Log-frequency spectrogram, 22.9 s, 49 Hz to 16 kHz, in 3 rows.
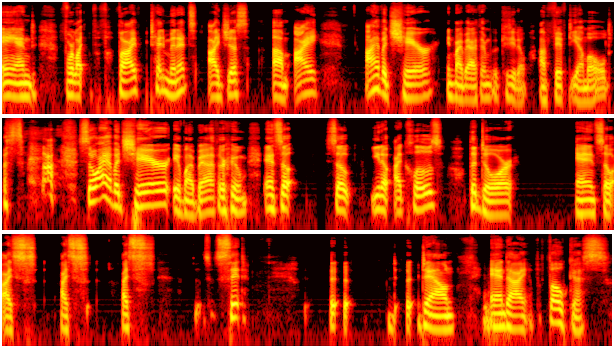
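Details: Stuttering in a 50-year-old man; audible part-word repetitions; stuttering.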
